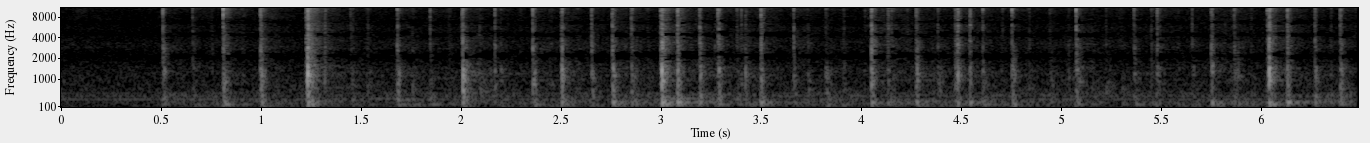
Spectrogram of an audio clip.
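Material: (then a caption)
Plastic. Fingertips of both hands tap the black plastic chiclet keys of a grey laptop in continuous typing. After a brief silence, about 30 short, dry, bright clicks follow in an uneven rhythm. Each click fades almost instantly and has little low end.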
